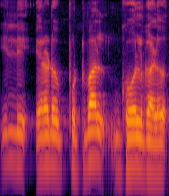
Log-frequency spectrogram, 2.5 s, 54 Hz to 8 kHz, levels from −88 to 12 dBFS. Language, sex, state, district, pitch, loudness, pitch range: Kannada, male, Karnataka, Koppal, 125 Hz, -17 LUFS, 120-135 Hz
